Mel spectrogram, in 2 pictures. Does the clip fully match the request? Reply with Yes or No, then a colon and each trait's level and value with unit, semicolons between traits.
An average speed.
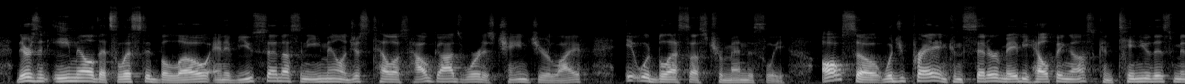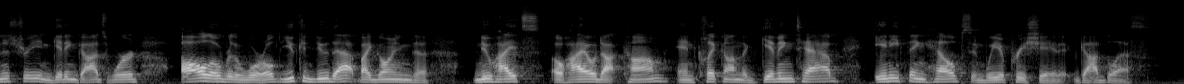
Yes: average, 180 wpm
